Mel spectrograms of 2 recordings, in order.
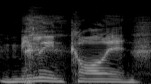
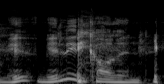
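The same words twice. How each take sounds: First: It is said in an attempted Australian accent. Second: It is said in an imitated Swedish accent. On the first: "it was supposed to be Australian" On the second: "This is just sort of my impression of my Swedish teacher"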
